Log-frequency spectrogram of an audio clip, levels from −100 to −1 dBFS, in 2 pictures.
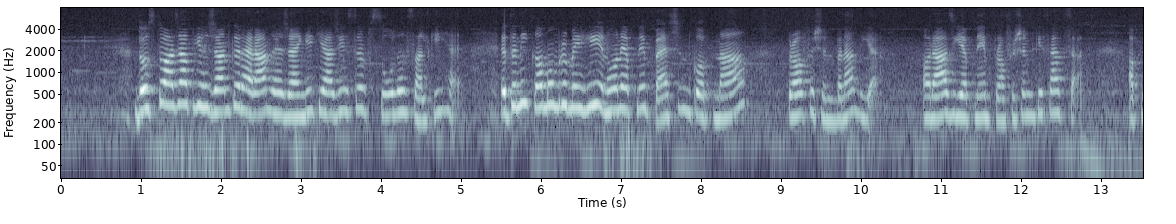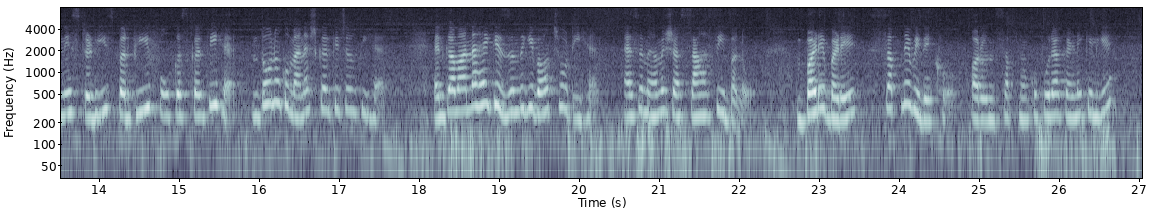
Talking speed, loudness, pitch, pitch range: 170 wpm, -22 LUFS, 265 Hz, 240-300 Hz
